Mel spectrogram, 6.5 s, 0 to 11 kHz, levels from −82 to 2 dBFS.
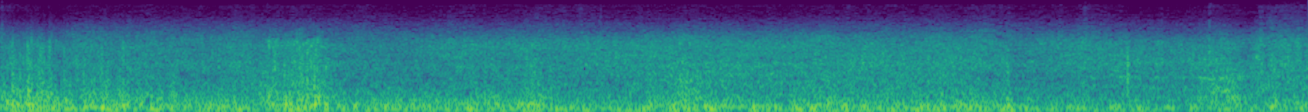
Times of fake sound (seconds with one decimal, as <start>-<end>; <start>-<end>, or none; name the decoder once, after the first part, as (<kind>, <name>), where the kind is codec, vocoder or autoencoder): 3.3-4.6 (vocoder, Vocos)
